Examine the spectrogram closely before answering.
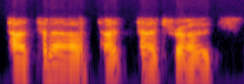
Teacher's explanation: in Polish, there's a tendency to roll the R, but the pronunciation is the same.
